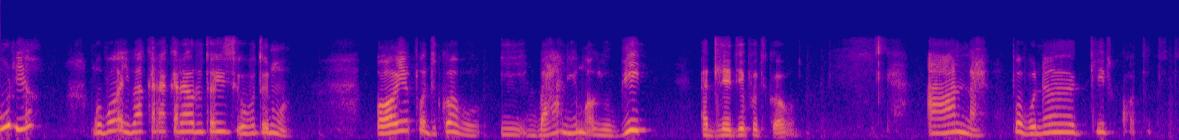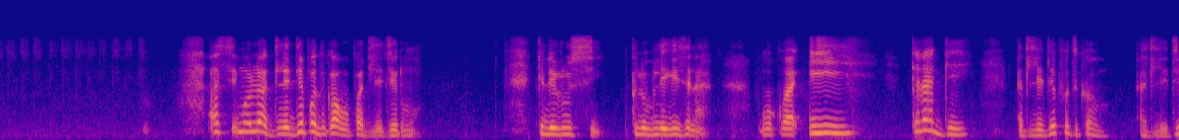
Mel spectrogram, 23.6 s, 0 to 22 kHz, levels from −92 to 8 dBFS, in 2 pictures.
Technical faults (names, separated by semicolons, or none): none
